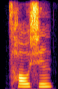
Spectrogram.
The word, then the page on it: 操心: cāo xīn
